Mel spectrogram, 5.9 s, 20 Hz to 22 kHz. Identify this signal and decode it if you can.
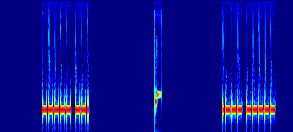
Morse code, heard as a keyed tone, about 40 wpm, 700 Hz. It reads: 0 G J 0
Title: Single-Letter Single-Number 40wpm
